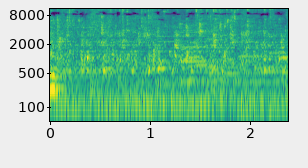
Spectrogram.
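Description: Washing-machine grey water trickling and dripping from white PVC drain pipes into a plastic rain barrel, over a low steady rumble.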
